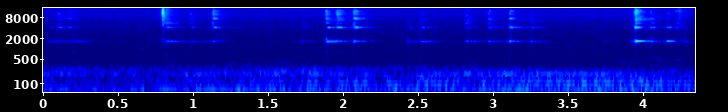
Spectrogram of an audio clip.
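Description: Long nails tap the star-patterned base and ribbed sides of a hollow, empty, clear pressed-glass jar held in the hands, making light, irregular glassy clinks. Each tap rings briefly with a bright tone near 1.6 kHz and a higher shimmer above it, over a steady low rumble.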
